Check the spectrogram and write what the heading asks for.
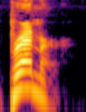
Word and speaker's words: Bremer: Barry Bremen. Bremer is how you say it.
